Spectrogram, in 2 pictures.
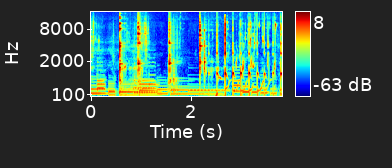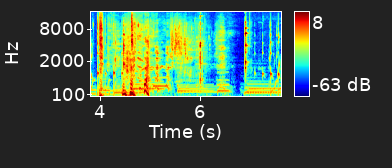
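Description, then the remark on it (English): Glugging as about 2 ounces of Goodnight Loving vodka pours from its frosted glass bottle, gurgles rising in pitch as the glass fills, with light glassy clinks before and after. “The shape of this bottle is creating a unique sound when it pours.”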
